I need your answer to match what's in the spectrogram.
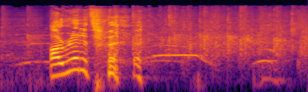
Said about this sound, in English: And keep clapping if you want.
